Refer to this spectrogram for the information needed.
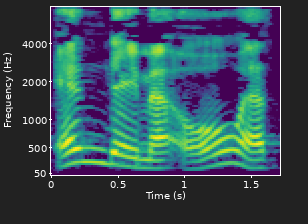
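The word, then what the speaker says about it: Endemao (ἐνδημέω): And this time we have endemao. That also is a con. Here's, first we had ekdemao, out of the house. Now we have endemao, in the house. E-N-D, long E-M-E, long O. Endemao.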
